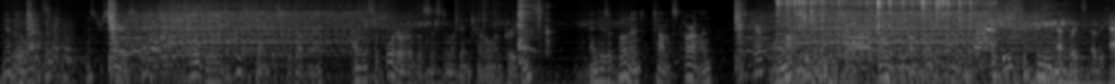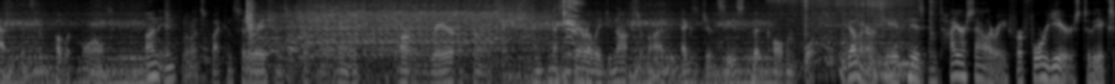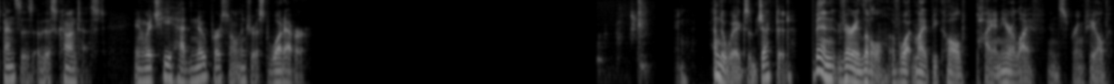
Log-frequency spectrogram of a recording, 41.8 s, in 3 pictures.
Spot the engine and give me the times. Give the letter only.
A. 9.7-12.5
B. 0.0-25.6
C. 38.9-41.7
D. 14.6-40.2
B.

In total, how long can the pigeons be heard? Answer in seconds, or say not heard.
3 s.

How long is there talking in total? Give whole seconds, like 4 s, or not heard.
37 s.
